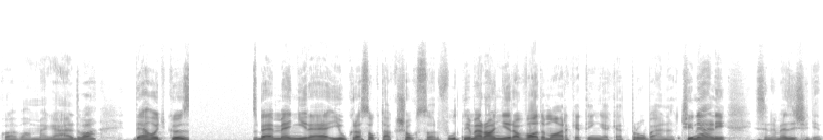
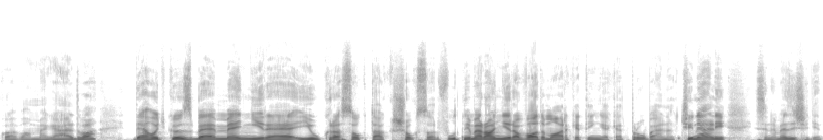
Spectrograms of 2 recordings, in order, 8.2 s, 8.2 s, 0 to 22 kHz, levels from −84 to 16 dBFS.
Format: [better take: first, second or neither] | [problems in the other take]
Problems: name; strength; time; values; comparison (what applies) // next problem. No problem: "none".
second | audio freezing; at 2 s for 0.5 s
